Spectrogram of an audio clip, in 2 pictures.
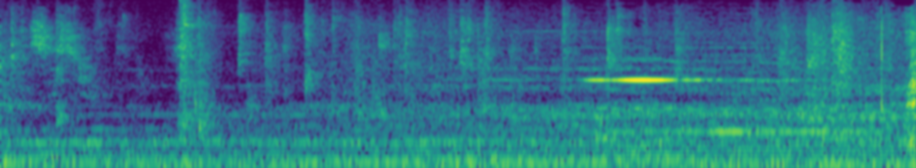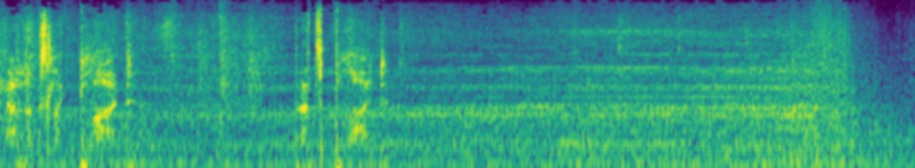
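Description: Eerie, drone-like background music over a steady low rumble. A few sharp knocks or clicks cut through it about six and a half and eight and a half seconds in.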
